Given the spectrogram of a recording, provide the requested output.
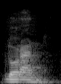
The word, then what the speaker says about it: Lauren: El gordo se escribe Lauren. Lorán.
